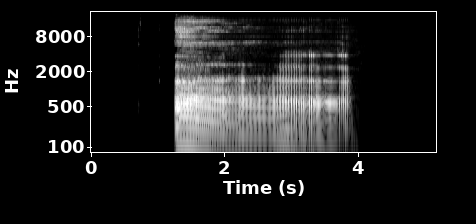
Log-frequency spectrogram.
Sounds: Sigh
